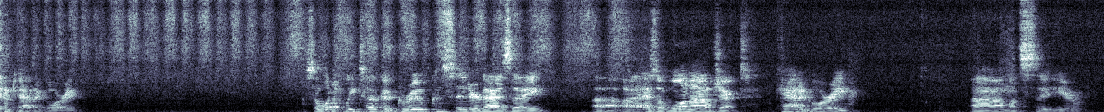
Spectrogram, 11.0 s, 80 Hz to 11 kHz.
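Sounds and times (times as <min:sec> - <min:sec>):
eraser wiping whiteboard: 0:00.0 - 0:06.6.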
